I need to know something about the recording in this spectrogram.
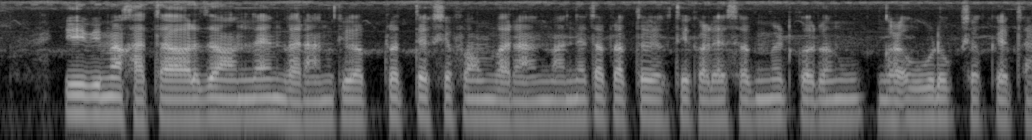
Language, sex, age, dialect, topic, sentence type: Marathi, male, 18-24, Southern Konkan, banking, statement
